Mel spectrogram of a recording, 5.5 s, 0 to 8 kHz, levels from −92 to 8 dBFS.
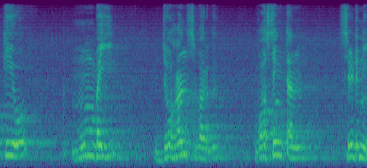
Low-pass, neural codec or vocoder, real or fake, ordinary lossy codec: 7.2 kHz; vocoder, 24 kHz, 100 mel bands, Vocos; fake; none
